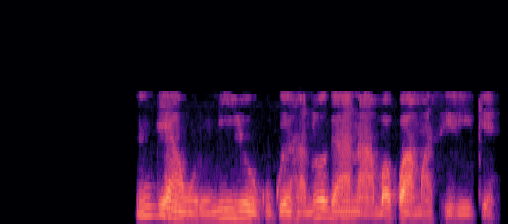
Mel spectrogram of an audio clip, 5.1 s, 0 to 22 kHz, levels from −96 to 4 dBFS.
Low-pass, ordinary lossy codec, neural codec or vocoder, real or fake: 7.2 kHz; AAC, 16 kbps; none; real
